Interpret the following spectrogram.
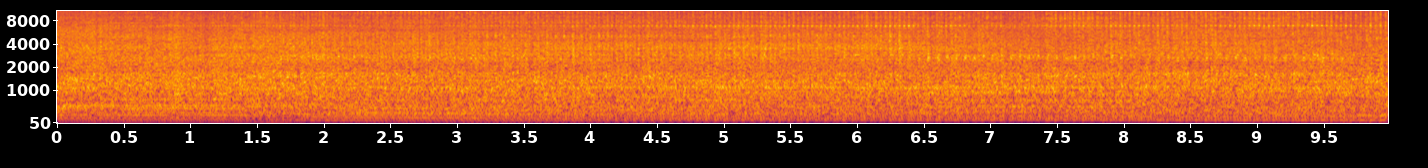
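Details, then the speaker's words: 1993 Toro Recycler II mower with Briggs engine, found in trash, after fixing no-spark problem (bad ignition coils, damaged flywheel) and ether shots: catches and settles into a steady, even idle with no misses or knocks. "this mower has been about as frustrating a job as I've done in a long time. I can't believe it's running."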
